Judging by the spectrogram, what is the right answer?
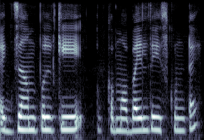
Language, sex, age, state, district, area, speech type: Telugu, female, 18-30, Andhra Pradesh, Anakapalli, rural, spontaneous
